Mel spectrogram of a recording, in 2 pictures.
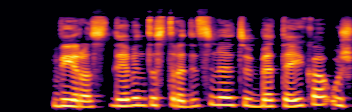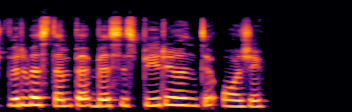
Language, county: Lithuanian, Tauragė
